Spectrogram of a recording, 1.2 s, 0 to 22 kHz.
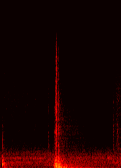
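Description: The door of a 1990 Mercedes 190 EVO2, made of steel sheet metal with carpet and wood trim, is shut: a faint click comes first, then a single deep, solid thud that dies away quickly with little ring. It gives the solid, heavy closing sound that today's cars lack, their doors seeming like cardboard or paper by comparison.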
